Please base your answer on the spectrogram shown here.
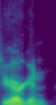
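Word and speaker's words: Jürgen: i can't help it jurgen is pronoun that's how it's pronounced jurgen then i want it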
